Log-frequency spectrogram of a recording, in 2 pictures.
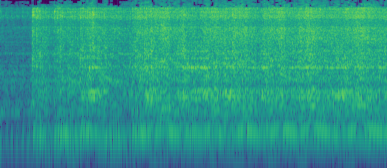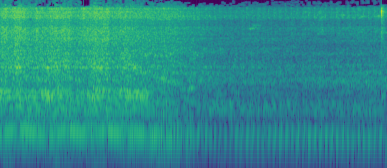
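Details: Yamaha X-Ride fuel-injected scooter after repair, spark plug cap refitted; the brown wire shorting to the black wire had burned the fuel pump IC. Kick-started, it catches in half a second and settles into a steady, even single-cylinder beat. Running normally.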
